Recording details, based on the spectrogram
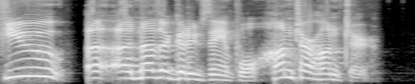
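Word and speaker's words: Hunter × Hunter: uh another good example hunter hunter you don't pronounce the x by the way you don't no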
